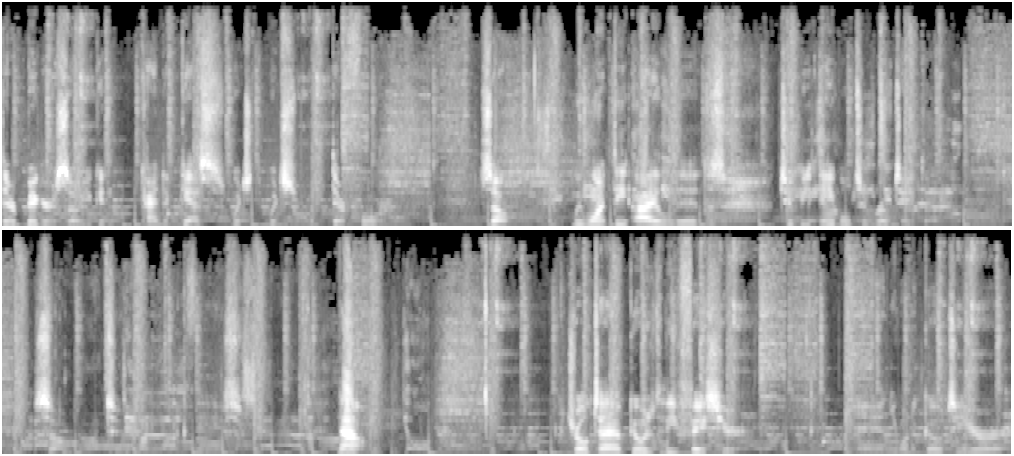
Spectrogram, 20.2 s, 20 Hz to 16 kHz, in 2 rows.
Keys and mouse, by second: 1.9 g, 3.3 right drag, 3.9 right click, 3.9 g, 4.5 right drag, 5.6 middle click, 6.9 KP_1, 8.8-9.5 drag, 10.8 right click, 12.0 click, 15.5 ctrl+Tab, 15.8 right click, 17.7 click.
